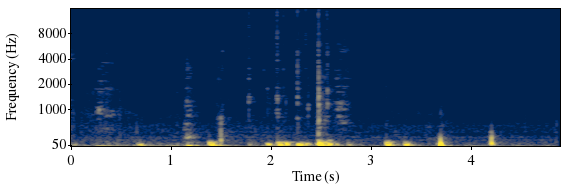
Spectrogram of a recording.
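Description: A computer keyboard clicks as someone types.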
